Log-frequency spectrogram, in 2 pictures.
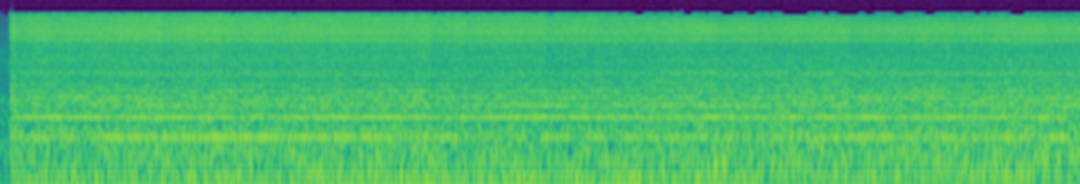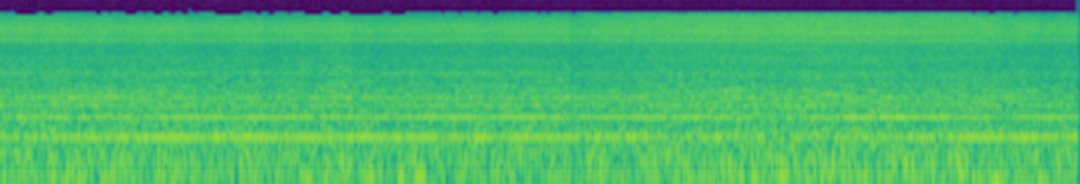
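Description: Loud, steady rush of moving air with a constant low hum under it, like a large fan or engine running. It cuts in suddenly at the start and holds level throughout.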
